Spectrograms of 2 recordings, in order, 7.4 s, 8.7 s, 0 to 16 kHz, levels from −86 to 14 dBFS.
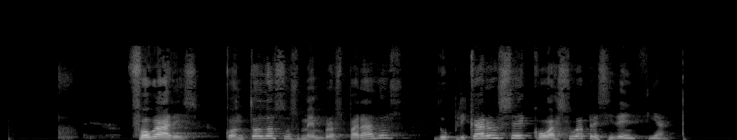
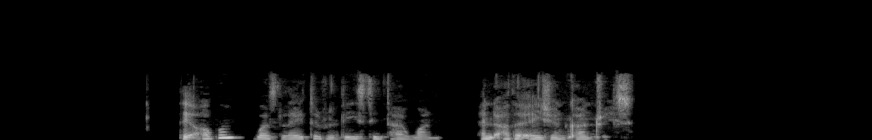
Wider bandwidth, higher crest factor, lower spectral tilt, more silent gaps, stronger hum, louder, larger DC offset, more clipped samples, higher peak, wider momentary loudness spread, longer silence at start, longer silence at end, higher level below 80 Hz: first, 11 kHz vs 7.8 kHz; about the same, 22 dB vs 20 dB; about the same, -5 dB/octave vs -5.5 dB/octave; second, none vs 2.44-2.52 s, 4.42-4.76 s; neither; second, -29 LUFS vs -21 LUFS; neither; neither; second, -8 dBFS vs -2 dBFS; first, 18 LU vs 13 LU; second, 1.3 s vs 1.8 s; second, 0.7 s vs 2.45 s; second, -88 dBFS vs -62 dBFS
